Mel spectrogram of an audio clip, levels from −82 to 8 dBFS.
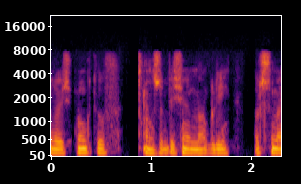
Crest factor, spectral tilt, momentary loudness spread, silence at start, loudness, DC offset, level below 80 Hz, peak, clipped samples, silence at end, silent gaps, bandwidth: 12 dB; -5 dB/octave; 7 LU; 0 s; -14 LUFS; under 0.1%; -44 dBFS; 0 dBFS; under 0.1%; 0 s; none; 8 kHz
